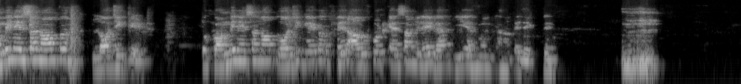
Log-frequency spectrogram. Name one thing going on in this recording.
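A man explains calmly close to a microphone.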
